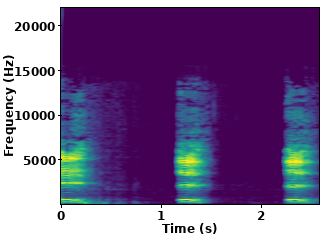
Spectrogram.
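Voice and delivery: "இல்" as a held L with the tongue curled. Shown as a demonstration. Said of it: "நாக்கை நல்லா மடிச்சு வச்சு". (நாக்கை மடித்து "இல்" ஒலி)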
